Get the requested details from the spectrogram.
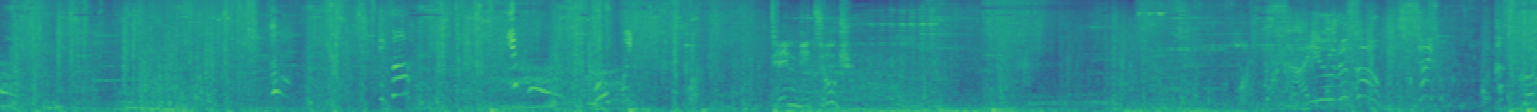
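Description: Magic blasts and impacts crash and boom in quick bursts.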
